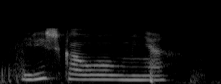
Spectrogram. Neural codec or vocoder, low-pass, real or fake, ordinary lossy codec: codec, 24 kHz, 6 kbps, HILCodec; 5.4 kHz; fake; none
